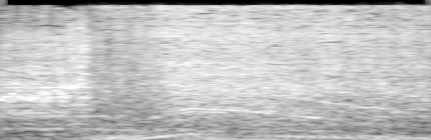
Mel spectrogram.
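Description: A car engine revs and the car drives away, a mid-pitched rumble that stays steady and fairly loud for about two seconds, with no voices.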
